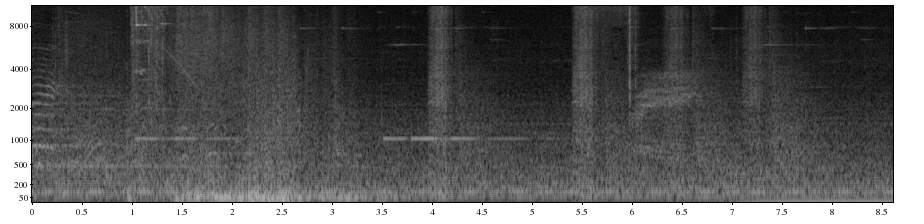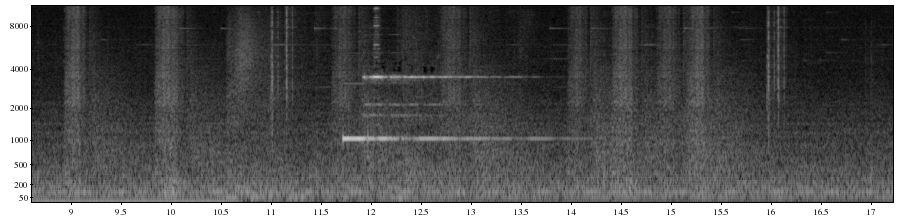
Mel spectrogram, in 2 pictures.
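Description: Soft interface clicks and chimes sound as menu buttons are pressed.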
